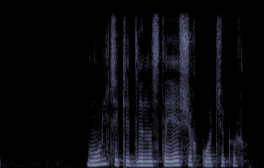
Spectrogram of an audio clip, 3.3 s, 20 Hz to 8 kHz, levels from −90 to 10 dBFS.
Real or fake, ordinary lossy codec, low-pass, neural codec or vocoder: fake; none; 7.2 kHz; codec, 16 kHz, 4 kbps, FreqCodec, larger model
